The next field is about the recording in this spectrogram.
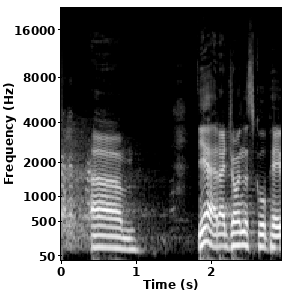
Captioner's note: audience laughing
